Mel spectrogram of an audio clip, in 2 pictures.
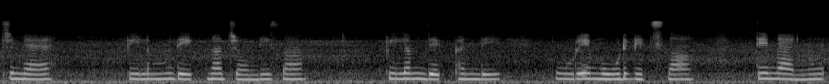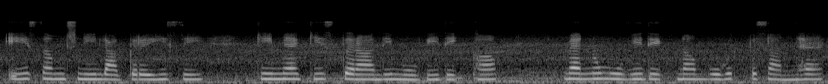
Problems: none marked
